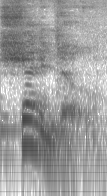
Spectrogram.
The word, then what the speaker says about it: Shenandoah: smart I am but in Pennsylvania they call it it's up in the frac Ville Pottsville Area and they call it Shenandoah even though it's spelled just like the Shenandoah Valley and the Shenandoah Mountains and so I'd mispronounced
